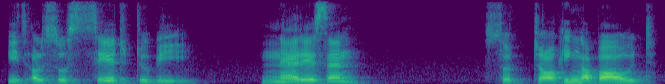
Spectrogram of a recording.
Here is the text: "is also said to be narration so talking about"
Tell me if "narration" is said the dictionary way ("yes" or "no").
no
